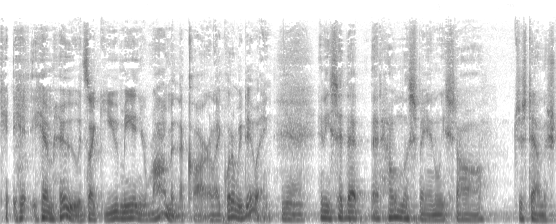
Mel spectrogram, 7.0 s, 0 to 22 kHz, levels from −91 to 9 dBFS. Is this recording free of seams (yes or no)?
yes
